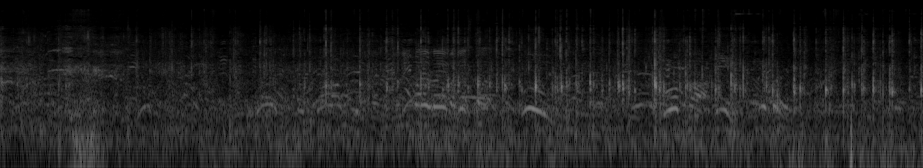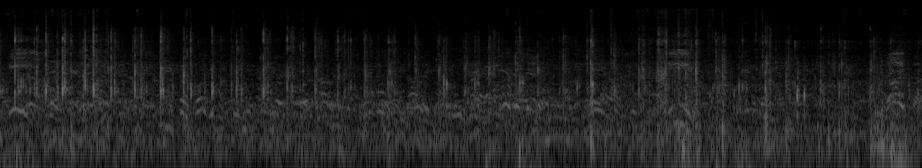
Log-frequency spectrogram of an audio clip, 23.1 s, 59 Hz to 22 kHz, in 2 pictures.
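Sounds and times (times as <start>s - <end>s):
crowd voices: 0.0s - 23.0s
horse hooves clopping on asphalt: 0.2s - 23.0s.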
